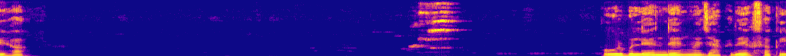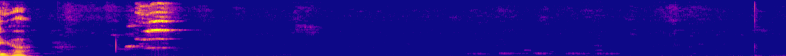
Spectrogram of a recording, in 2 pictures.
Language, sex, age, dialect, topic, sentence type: Magahi, male, 18-24, Western, banking, question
